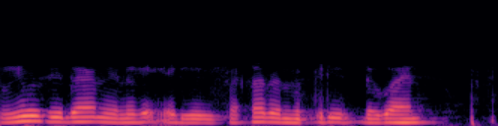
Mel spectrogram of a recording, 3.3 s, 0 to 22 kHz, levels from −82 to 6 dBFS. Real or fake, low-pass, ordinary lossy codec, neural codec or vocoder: fake; 3.6 kHz; none; codec, 24 kHz, 1 kbps, SNAC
